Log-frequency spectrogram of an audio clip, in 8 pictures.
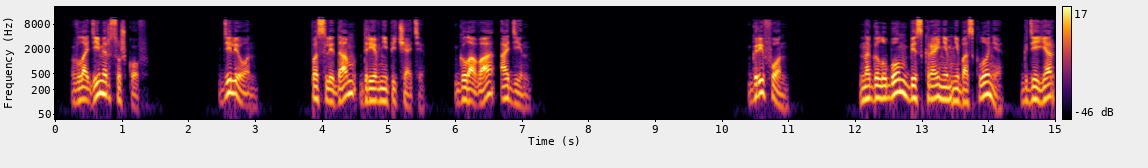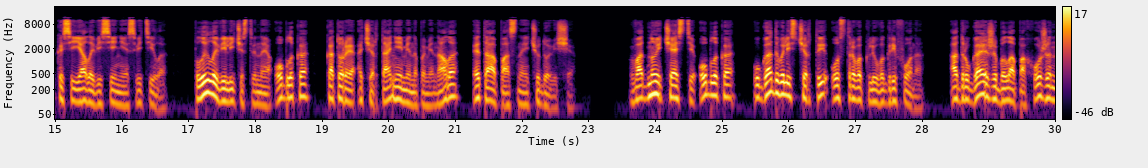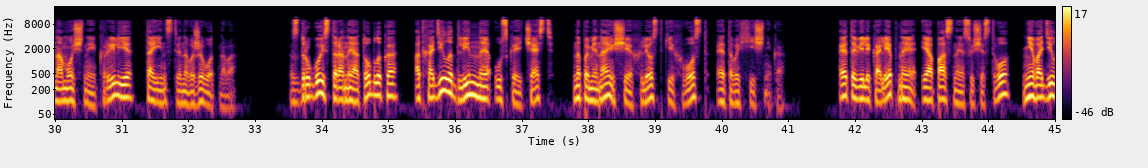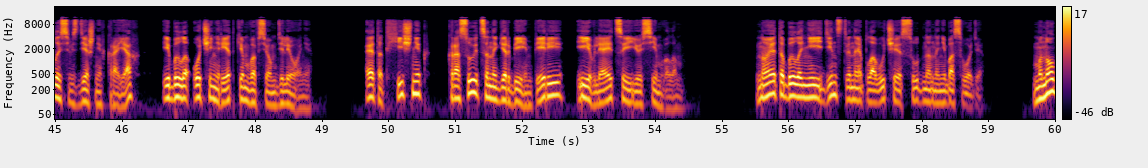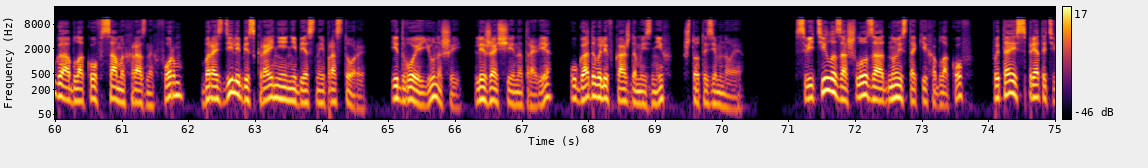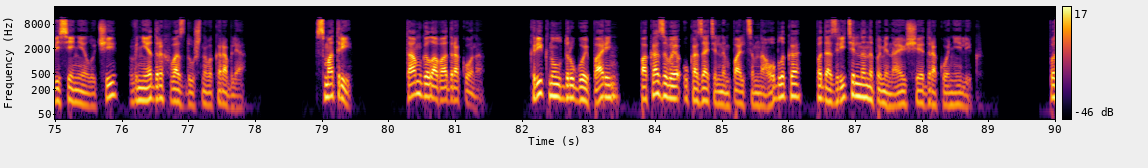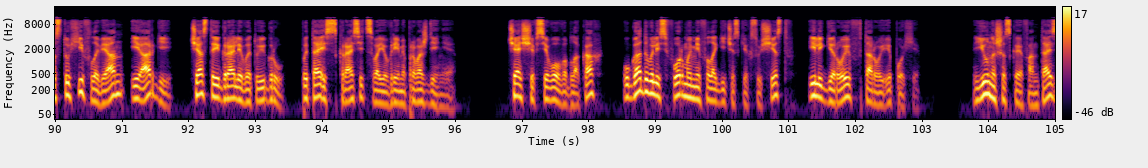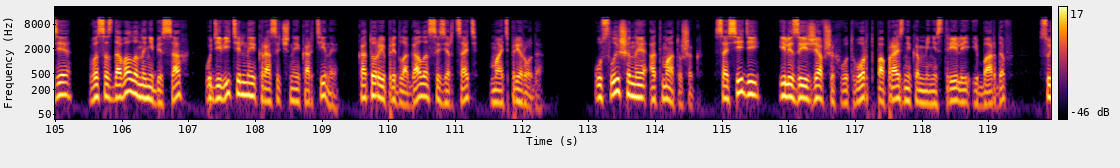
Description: Аудиокнига Делион. По следам древней печати | Библиотека аудиокниг
По следам древней печати Автор Владимир Михайлович Сушков Читает аудиокнигу Авточтец ЛитРес.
